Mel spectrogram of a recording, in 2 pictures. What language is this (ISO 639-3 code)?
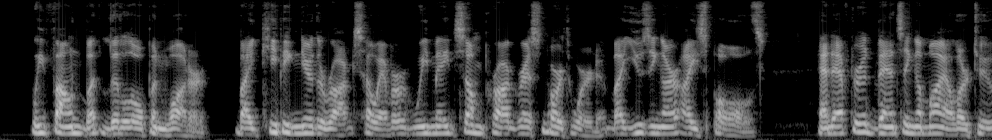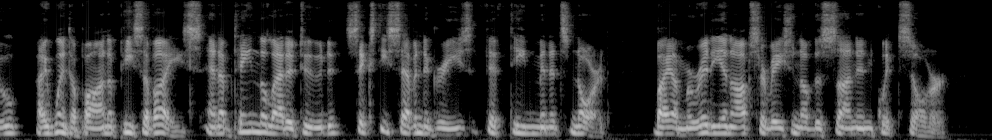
eng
